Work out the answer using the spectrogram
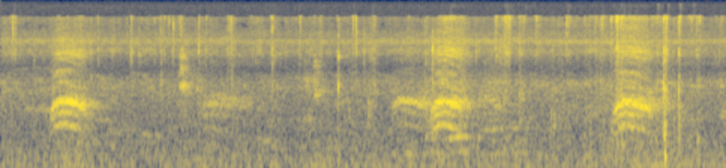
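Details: Crows squabbling over food, uttering strong, rasping caws in separate bursts with pauses of several seconds between them, and a sharp knock near the end over a quiet hiss.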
